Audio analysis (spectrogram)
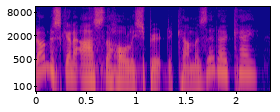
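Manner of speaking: soft, low, unhurried-sounding request; hushed and careful; gentle asking. Retold or imitated. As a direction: quietly ask permission. Softly asking permission to pray.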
